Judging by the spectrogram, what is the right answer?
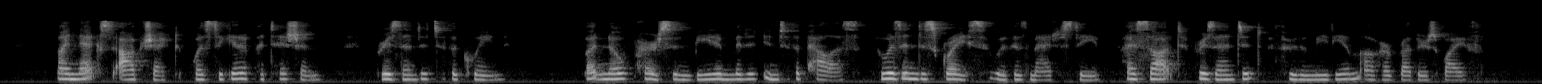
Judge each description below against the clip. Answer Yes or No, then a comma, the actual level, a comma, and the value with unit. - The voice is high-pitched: Yes, high, 230 Hz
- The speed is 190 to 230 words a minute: No, average, 150 wpm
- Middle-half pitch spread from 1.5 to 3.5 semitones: Yes, narrow, 2.5 semitones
